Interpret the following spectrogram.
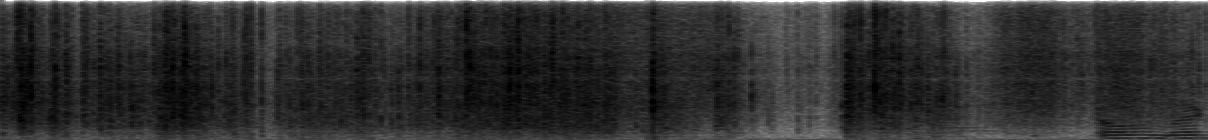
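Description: Clear plastic wig bag crinkling as it is pulled open and the wig is worked out of it. The rustle runs dense for about four seconds, breaks briefly, then picks up again. A short exclamation is heard near the end.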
